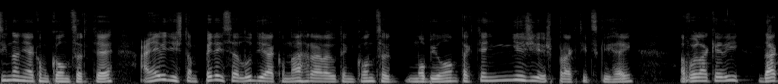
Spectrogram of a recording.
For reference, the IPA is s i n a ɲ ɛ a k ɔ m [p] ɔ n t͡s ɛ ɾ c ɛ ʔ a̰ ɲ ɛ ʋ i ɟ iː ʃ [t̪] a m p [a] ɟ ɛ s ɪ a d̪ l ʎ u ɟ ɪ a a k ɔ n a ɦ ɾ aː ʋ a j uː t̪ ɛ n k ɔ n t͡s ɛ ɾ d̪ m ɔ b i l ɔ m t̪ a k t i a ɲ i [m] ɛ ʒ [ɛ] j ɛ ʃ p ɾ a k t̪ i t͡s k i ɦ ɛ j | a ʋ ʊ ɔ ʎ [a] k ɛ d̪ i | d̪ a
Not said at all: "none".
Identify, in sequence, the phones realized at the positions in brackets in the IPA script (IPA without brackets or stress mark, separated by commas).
k, t̪, ɛ, ɲ, i, a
